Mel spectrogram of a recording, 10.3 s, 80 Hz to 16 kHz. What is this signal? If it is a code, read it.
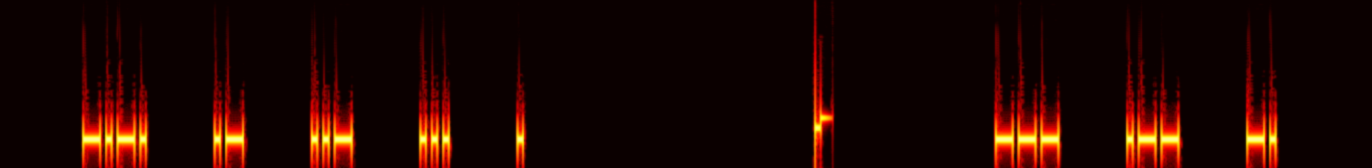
Morse code, heard as a keyed tone, about 28 wpm, spaced as for 13 wpm, 700 Hz. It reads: CAUSE OWN
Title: 4x Character Spacing - Top 300 Words - 28wpm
